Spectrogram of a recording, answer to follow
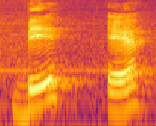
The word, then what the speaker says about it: bear: Por exemplo, vou pegar a palavra urso, ela se escreve B-E-A-R, se pronuncia bear, e barba se escreve exatamente igual urso, só que com um D no final.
